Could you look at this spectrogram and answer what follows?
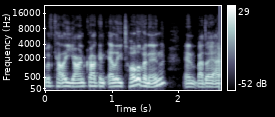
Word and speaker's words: Tolvanen: looked it up and made sure it's Eli Tolvanen. Something like that. It was like Tolvanen. It's like an extra syllable.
